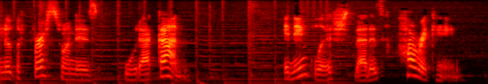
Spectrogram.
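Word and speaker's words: huracán: hammock what's the difference the h at the beginning in the spanish the h is silent we never hear it in english you hear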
